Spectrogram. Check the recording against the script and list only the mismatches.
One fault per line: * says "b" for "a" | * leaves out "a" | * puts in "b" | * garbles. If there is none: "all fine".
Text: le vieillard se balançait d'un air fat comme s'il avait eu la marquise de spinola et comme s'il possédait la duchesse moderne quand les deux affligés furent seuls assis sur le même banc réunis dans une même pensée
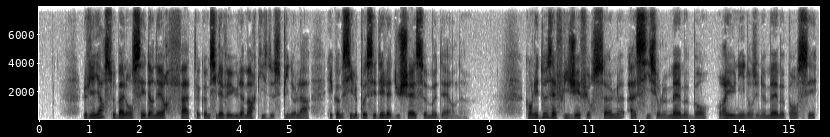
all fine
